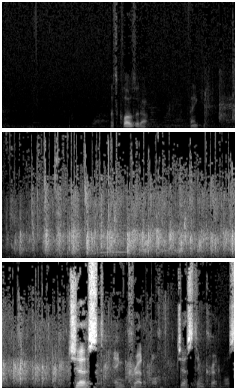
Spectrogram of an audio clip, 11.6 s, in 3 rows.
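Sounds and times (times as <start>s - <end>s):
speech: 1.8s - 3.6s, 8.9s - 11.6s
audience hand clapping: 3.6s - 11.3s.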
